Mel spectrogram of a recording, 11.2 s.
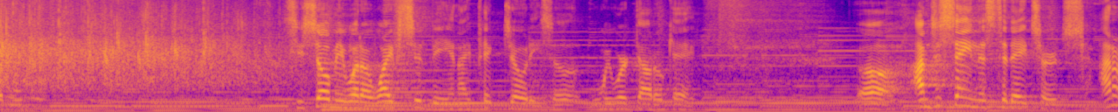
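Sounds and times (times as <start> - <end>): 
audience clapping: 0.0 - 3.6
speech: 3.0 - 7.2, 8.6 - 11.1.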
